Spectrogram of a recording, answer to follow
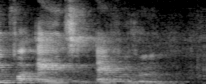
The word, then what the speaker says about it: Ayds: These AIDS, called AYDS, but pronounced AIDS, were little sweets that you used to eat to make you lose weight.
